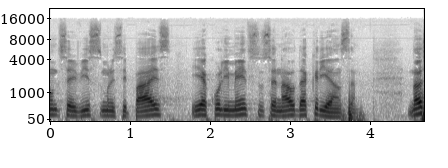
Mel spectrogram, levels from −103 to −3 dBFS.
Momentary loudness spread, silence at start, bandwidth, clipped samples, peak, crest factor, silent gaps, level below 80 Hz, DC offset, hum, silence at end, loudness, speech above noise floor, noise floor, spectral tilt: 9 LU; 0 s; 15 kHz; under 0.1%; -2 dBFS; 18 dB; none; -38 dBFS; under 0.1%; none; 0 s; -21 LUFS; 31 dB; -51 dBFS; -6.5 dB/octave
